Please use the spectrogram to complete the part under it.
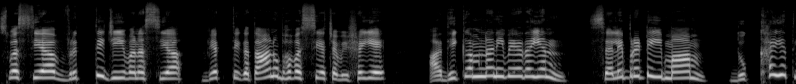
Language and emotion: Sanskrit, angry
